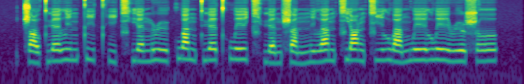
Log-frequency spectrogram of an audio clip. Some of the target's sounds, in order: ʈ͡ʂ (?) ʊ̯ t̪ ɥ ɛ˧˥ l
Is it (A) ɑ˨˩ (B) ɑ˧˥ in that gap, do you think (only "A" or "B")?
A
